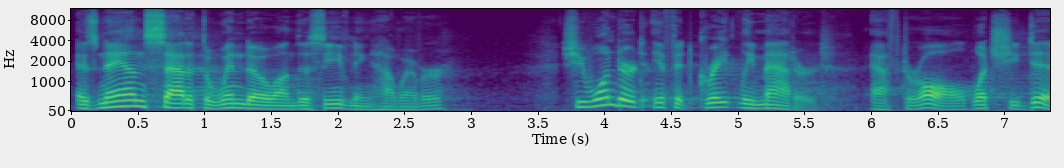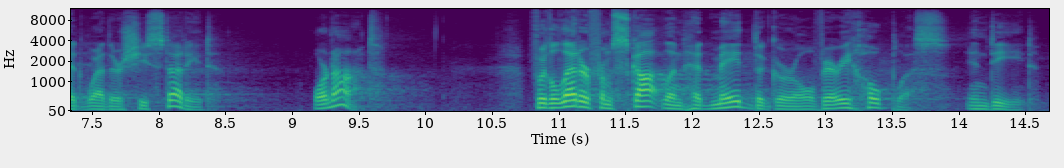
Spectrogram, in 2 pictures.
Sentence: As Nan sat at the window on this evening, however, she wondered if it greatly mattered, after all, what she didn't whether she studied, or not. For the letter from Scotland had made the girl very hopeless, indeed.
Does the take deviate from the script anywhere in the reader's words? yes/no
yes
